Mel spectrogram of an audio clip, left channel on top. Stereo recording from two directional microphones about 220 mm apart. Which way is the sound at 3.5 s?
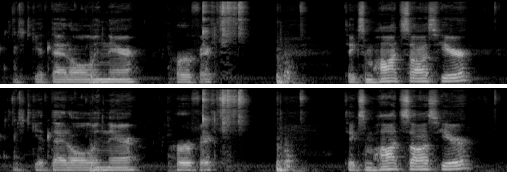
35° left (ahead or behind).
